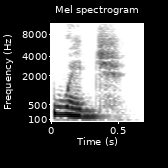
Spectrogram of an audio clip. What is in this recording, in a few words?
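"wedge", British English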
